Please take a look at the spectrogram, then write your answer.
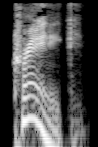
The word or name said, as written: crake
